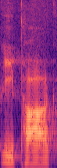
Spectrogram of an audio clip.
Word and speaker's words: Epoch: with the pronunciation uh this varies uh depending on region for the most part I tend to say epic batteries over in Europe uh it's either Epoch or Epoch depending on depending on exactly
